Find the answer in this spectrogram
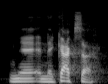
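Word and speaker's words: Necaxa: Atlas, Pumas, and maybe you can help me with the pronunciation of Nexica. Nekaka.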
